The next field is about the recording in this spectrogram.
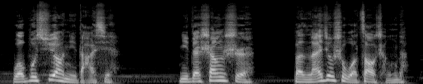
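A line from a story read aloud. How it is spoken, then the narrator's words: Calm, faint smile. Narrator (Chinese): 龙宇淡淡一笑，…说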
